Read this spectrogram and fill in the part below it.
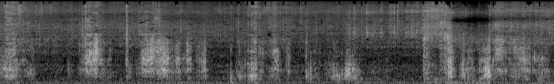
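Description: Nutella and banana toast sizzling and crackling in a hot pan, a steady close hiss with scraping stirs and small pops, no voices.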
